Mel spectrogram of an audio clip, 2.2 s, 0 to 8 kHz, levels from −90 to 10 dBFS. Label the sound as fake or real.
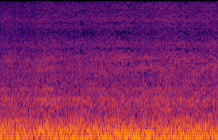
fake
